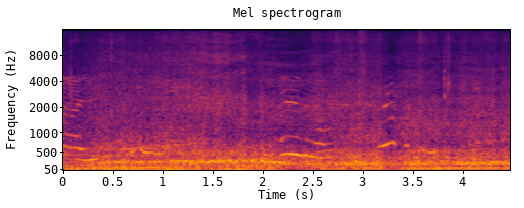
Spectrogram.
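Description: A motor vehicle's engine running steadily as it passes on the road, a low even hum, with faint voices in the background.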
